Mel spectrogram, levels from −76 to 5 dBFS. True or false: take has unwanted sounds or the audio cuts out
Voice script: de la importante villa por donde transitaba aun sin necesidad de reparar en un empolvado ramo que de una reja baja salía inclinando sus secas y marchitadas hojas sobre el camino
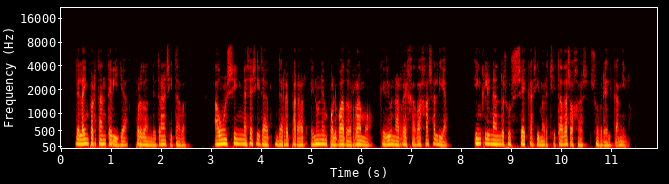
false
